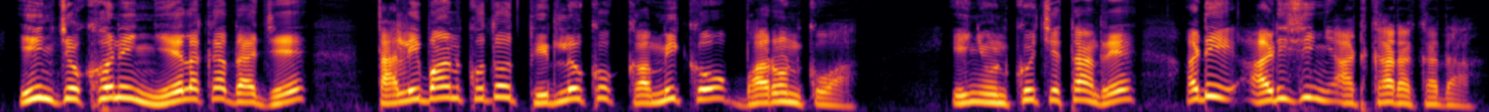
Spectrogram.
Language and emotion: Santali, angry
